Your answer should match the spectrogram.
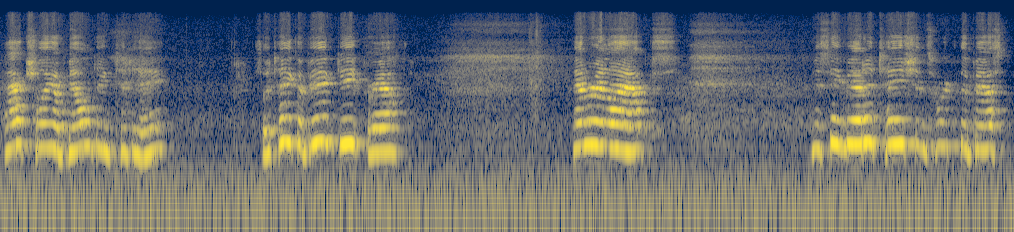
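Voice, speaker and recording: A woman, as a channeling medium, voicing a gentle, upbeat spirit guide who leads a soothing guided meditation for a group in a meeting room. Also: very high-pitched, a little hiss or hum, pitched above the performer's own voice. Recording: roomy room sound from a distant mic.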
